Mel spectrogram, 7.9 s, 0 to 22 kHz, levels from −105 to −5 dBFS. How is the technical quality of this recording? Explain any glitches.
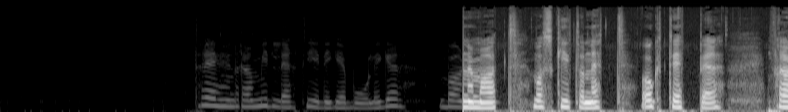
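The recording has one clear fault, a 24-bit alignment error that leaves the opening far too quiet. From the start to 4.63 s the speech is clean but sits about 48 dB below its proper level, close to inaudible. Samples held in the low 24 bits of 32-bit words were read as full 32-bit integers, so every value lost its top eight bits of scale. The level then returns to normal.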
